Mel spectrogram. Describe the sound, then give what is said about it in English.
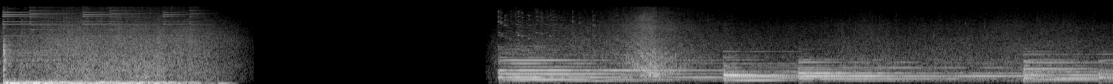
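Loud, rushing choppy river water churns and splashes for about two seconds in rain and fog, during a state police marine boat search for a missing kayaker, then cuts to silence before a steady, droning tonal sound takes over. No one speaks. “A state police marine boat with sonar spent the day in the rain, fog, and choppy water conditions searching for a missing kayaker.”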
